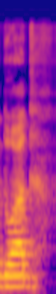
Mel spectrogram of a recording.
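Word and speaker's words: ض: তারপরে দোয়াদ, এই যে জিহ্বার গোড়ার কিনারা, দেখেন এখানে আমি ব্র্যাকেটে লিখে দিয়েছি যে ডান অথবা বাম, আপনি যে কোনো কিনারা দিয়েই উচ্চারণ করতে পারেন। তো তার বরাবর উপরের মাড়ির যে দাঁতের গোড়া আছে তার সাথে লাগিয়ে দোয়াদ মোটা করে উচ্চারণ করতে হবে।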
